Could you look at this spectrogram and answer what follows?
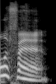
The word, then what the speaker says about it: Olyphant: Olyphant. – Yeah, sorry, Olyphant. Yeah, I can't say his name. I never know how to say it. Elephant.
